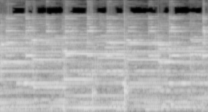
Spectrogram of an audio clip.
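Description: Javanese gamelan music: bronze metallophones and bells ringing in a steady interlocking pattern, with drum strokes underneath.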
